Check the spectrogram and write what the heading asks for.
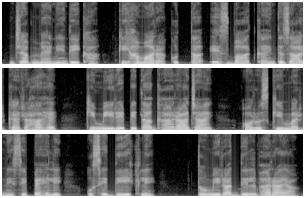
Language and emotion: Hindi, sad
